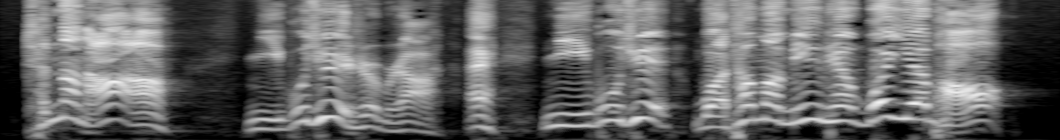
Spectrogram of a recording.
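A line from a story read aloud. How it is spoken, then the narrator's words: Shouting. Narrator (Chinese): 杨伟在那喊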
